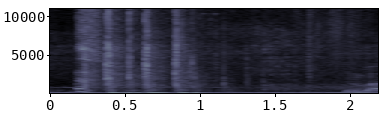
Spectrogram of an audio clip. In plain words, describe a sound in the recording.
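A locked wooden door rattles as someone tries to open it.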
